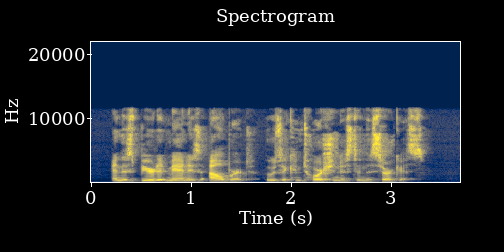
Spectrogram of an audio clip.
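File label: VoiceActing es M2, voice acting, Spanish, male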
